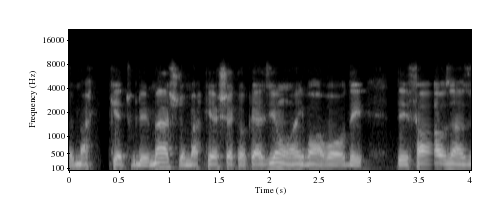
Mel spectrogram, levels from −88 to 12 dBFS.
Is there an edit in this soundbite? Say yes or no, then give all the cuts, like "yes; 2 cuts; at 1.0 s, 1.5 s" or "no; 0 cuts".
no; 0 cuts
